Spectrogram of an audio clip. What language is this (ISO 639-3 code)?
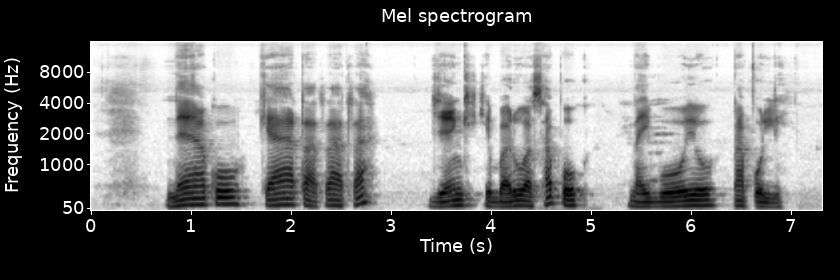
mas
